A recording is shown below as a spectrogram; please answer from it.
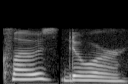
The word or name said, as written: closed-door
